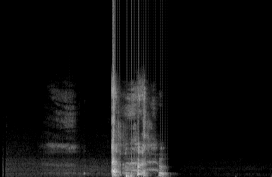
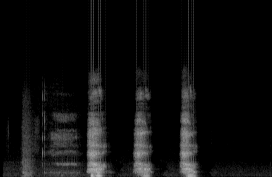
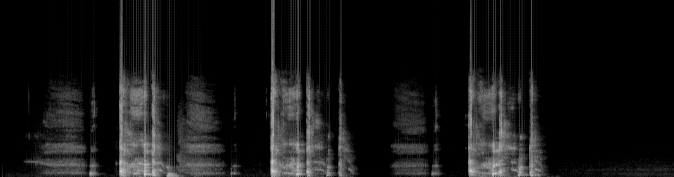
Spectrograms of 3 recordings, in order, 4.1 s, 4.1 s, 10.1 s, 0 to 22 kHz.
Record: {"cough_length": "4.1 s", "cough_amplitude": 32768, "cough_signal_mean_std_ratio": 0.23, "exhalation_length": "4.1 s", "exhalation_amplitude": 25519, "exhalation_signal_mean_std_ratio": 0.33, "three_cough_length": "10.1 s", "three_cough_amplitude": 32768, "three_cough_signal_mean_std_ratio": 0.29, "survey_phase": "beta (2021-08-13 to 2022-03-07)", "age": "45-64", "gender": "Female", "wearing_mask": "No", "symptom_cough_any": true, "symptom_new_continuous_cough": true, "symptom_runny_or_blocked_nose": true, "symptom_sore_throat": true, "symptom_fatigue": true, "symptom_fever_high_temperature": true, "symptom_headache": true, "symptom_onset": "6 days", "smoker_status": "Never smoked", "respiratory_condition_asthma": false, "respiratory_condition_other": false, "recruitment_source": "Test and Trace", "submission_delay": "2 days", "covid_test_result": "Positive", "covid_test_method": "RT-qPCR", "covid_ct_value": 32.6, "covid_ct_gene": "ORF1ab gene"}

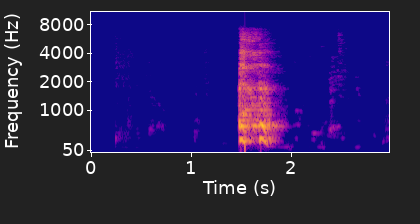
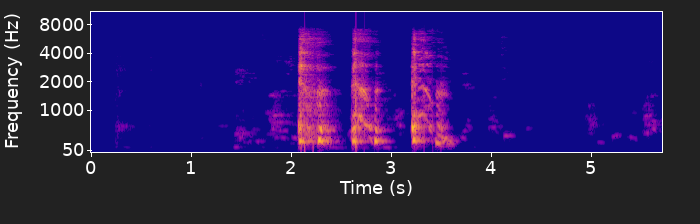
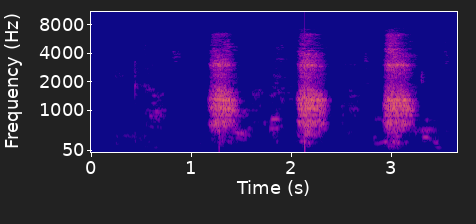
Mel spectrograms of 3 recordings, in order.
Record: {"cough_length": "3.0 s", "cough_amplitude": 28295, "cough_signal_mean_std_ratio": 0.26, "three_cough_length": "5.7 s", "three_cough_amplitude": 28342, "three_cough_signal_mean_std_ratio": 0.27, "exhalation_length": "3.7 s", "exhalation_amplitude": 5549, "exhalation_signal_mean_std_ratio": 0.42, "survey_phase": "beta (2021-08-13 to 2022-03-07)", "age": "45-64", "gender": "Female", "wearing_mask": "No", "symptom_none": true, "smoker_status": "Ex-smoker", "respiratory_condition_asthma": false, "respiratory_condition_other": false, "recruitment_source": "REACT", "submission_delay": "2 days", "covid_test_result": "Negative", "covid_test_method": "RT-qPCR", "influenza_a_test_result": "Negative", "influenza_b_test_result": "Negative"}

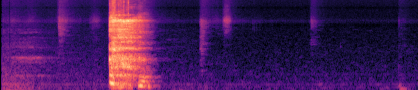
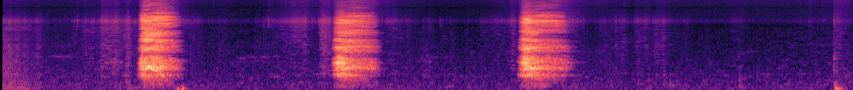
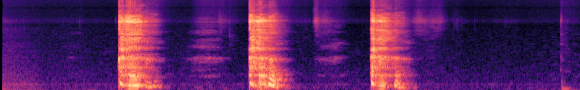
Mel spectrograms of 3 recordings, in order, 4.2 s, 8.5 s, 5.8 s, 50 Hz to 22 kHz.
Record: {"cough_length": "4.2 s", "cough_amplitude": 32768, "cough_signal_mean_std_ratio": 0.23, "exhalation_length": "8.5 s", "exhalation_amplitude": 32768, "exhalation_signal_mean_std_ratio": 0.29, "three_cough_length": "5.8 s", "three_cough_amplitude": 32768, "three_cough_signal_mean_std_ratio": 0.31, "survey_phase": "beta (2021-08-13 to 2022-03-07)", "age": "65+", "gender": "Female", "wearing_mask": "No", "symptom_cough_any": true, "symptom_runny_or_blocked_nose": true, "smoker_status": "Ex-smoker", "respiratory_condition_asthma": true, "respiratory_condition_other": false, "recruitment_source": "REACT", "submission_delay": "2 days", "covid_test_result": "Negative", "covid_test_method": "RT-qPCR"}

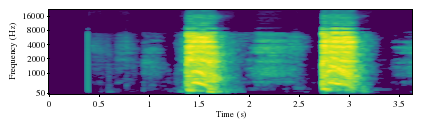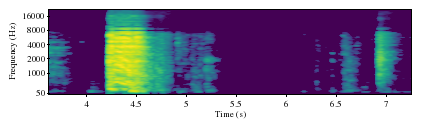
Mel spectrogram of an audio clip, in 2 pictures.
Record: {"three_cough_length": "7.3 s", "three_cough_amplitude": 31453, "three_cough_signal_mean_std_ratio": 0.32, "survey_phase": "beta (2021-08-13 to 2022-03-07)", "age": "45-64", "gender": "Male", "wearing_mask": "No", "symptom_none": true, "smoker_status": "Ex-smoker", "respiratory_condition_asthma": false, "respiratory_condition_other": false, "recruitment_source": "REACT", "submission_delay": "2 days", "covid_test_result": "Negative", "covid_test_method": "RT-qPCR"}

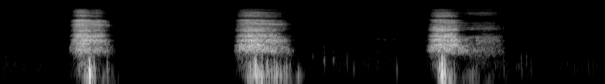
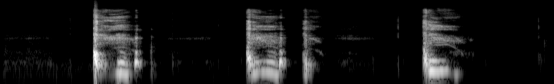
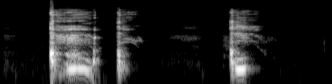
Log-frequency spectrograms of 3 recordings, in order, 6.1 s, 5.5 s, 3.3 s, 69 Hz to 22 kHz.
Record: {"exhalation_length": "6.1 s", "exhalation_amplitude": 21395, "exhalation_signal_mean_std_ratio": 0.36, "three_cough_length": "5.5 s", "three_cough_amplitude": 32768, "three_cough_signal_mean_std_ratio": 0.25, "cough_length": "3.3 s", "cough_amplitude": 32768, "cough_signal_mean_std_ratio": 0.34, "survey_phase": "beta (2021-08-13 to 2022-03-07)", "age": "18-44", "gender": "Female", "wearing_mask": "No", "symptom_runny_or_blocked_nose": true, "symptom_fatigue": true, "symptom_headache": true, "smoker_status": "Never smoked", "respiratory_condition_asthma": false, "respiratory_condition_other": false, "recruitment_source": "Test and Trace", "submission_delay": "1 day", "covid_test_result": "Positive", "covid_test_method": "RT-qPCR", "covid_ct_value": 22.3, "covid_ct_gene": "N gene", "covid_ct_mean": 22.9, "covid_viral_load": "31000 copies/ml", "covid_viral_load_category": "Low viral load (10K-1M copies/ml)"}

